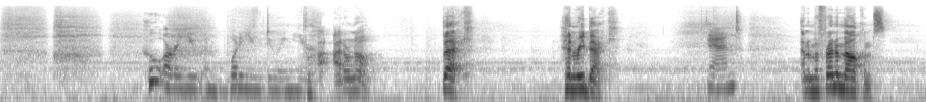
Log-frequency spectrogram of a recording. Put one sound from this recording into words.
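A young man gasps and groans as he is choked.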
